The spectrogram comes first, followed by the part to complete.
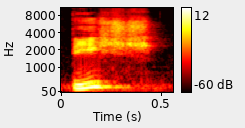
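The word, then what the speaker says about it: Bisch: like i said it's directed by andy tennant and written by kevin bish is i think how you say his name that's how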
